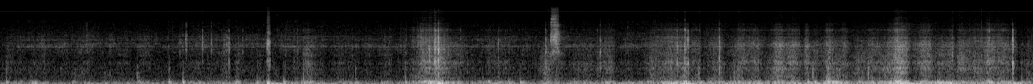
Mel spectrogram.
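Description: Wind rumbling on the microphone, with scattered clicks, knocks and rustles from hands working a spinning reel and rod.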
